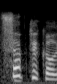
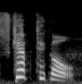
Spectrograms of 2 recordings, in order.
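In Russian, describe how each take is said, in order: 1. Слово начинается на s, звука к нет. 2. Слово начинается на sk, звук к есть. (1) "ну так же Daniel произносит" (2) "Я говорю"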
